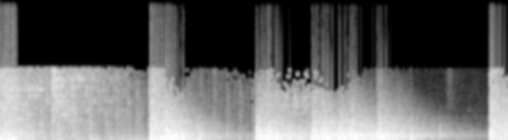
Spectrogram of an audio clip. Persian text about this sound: حاج آقا اوضاع خیلی خرابه، این عملیات واقعی شده. با این اوضاع تیراندازی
